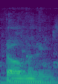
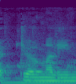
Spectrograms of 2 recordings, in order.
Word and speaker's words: tourmaline: उसमें से एक है ये ब्लैक टोरमलिन। इसको ब्लैक टुरमलिन भी कहते हैं, टोरमलिन भी कहते हैं, या ट्यूरमलिन ऐसे भी प्रोनाउंस किया जाता है।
